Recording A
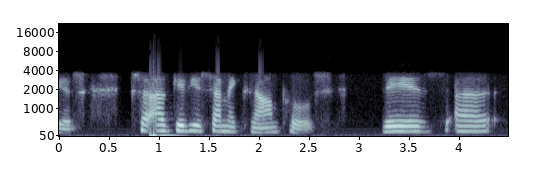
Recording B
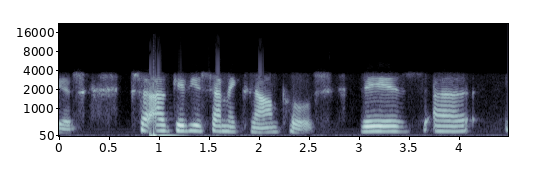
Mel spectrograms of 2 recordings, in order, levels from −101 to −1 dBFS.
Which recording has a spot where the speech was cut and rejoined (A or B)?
B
